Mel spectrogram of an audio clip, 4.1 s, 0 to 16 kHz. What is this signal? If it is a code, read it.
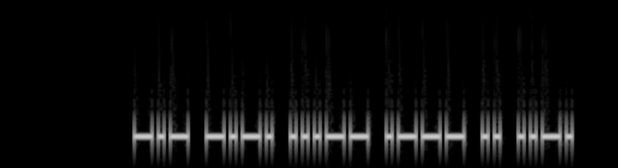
Morse code, heard as a keyed tone, about 30 wpm, 700 Hz. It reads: KC3JIF
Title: USA Call Signs - 6 Characters - 3x Character Spacing - 30wpm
